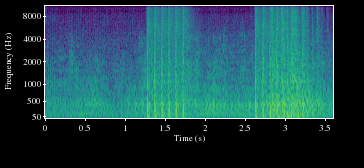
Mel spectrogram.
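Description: Heavy machine guns and cannons on a French P-47 fighter in War Thunder fire in two loud bursts, a short rapid volley followed by a longer sustained one, over steady engine drone.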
